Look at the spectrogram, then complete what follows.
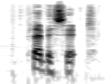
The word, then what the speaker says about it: plebiscite: Plebiscite.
